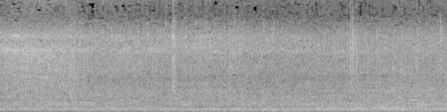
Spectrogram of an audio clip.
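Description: Steady low rumble of motor vehicles on a street, with no sudden events.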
